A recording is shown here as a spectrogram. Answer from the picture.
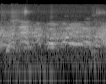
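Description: Faint, far-off shouts and calls from footballers on the pitch during play.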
